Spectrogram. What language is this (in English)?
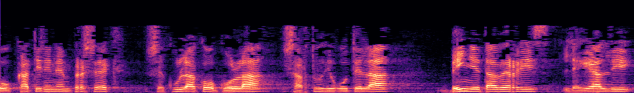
Basque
